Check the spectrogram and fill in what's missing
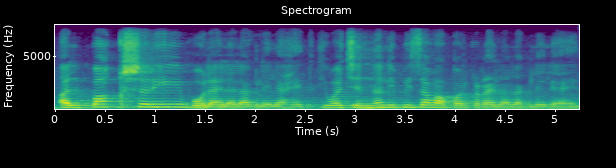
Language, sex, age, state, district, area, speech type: Marathi, female, 60+, Maharashtra, Mumbai Suburban, urban, spontaneous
